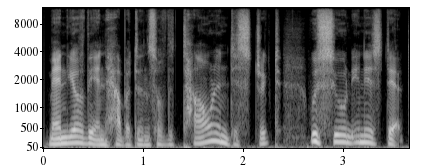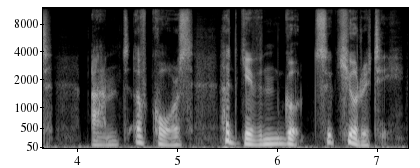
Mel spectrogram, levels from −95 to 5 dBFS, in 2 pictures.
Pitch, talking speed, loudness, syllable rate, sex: 125 Hz, 170 wpm, -22 LUFS, 5.5 syllables/s, male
